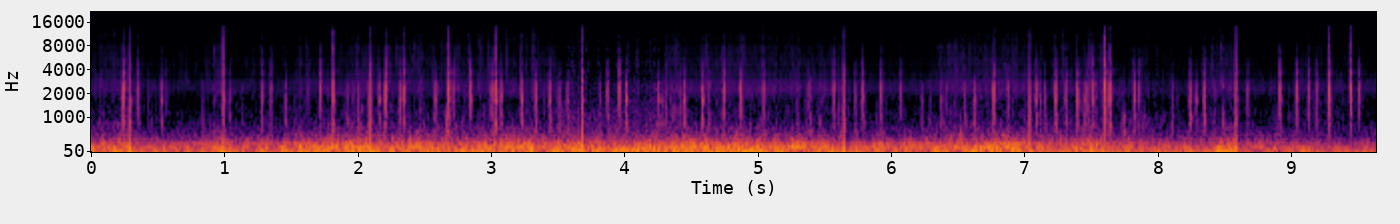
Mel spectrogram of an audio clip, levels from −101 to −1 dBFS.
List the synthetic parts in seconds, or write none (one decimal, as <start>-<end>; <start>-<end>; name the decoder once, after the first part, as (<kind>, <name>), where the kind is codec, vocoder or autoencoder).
0.0-3.5 (vocoder, BigVGAN v2); 4.3-9.6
